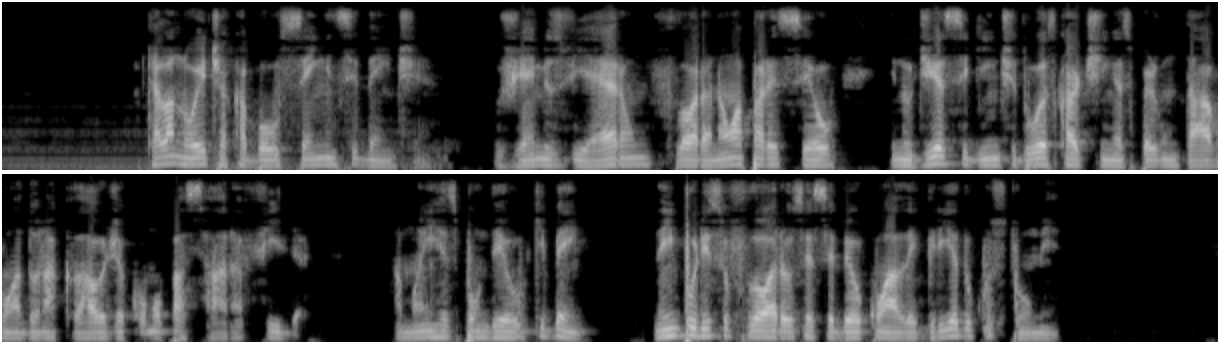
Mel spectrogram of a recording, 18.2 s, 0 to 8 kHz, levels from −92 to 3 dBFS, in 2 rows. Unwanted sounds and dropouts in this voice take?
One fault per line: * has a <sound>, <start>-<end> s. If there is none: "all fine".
all fine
